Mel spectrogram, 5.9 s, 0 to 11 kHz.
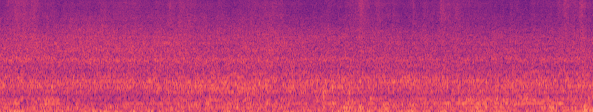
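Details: Czech Bd264 481 coach (built 1979), Görlitz V bogies many kilometres since last major maintenance, evening express on uneven line 190 between Hluboká nad Vltavou and Číčenice: steady wheel-on-rail rumble with loose continuous rattle underneath from bouncing brake rigging. Rattling bogie.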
